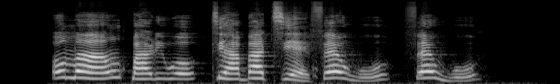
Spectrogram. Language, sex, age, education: Yoruba, female, 30-45, tertiary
